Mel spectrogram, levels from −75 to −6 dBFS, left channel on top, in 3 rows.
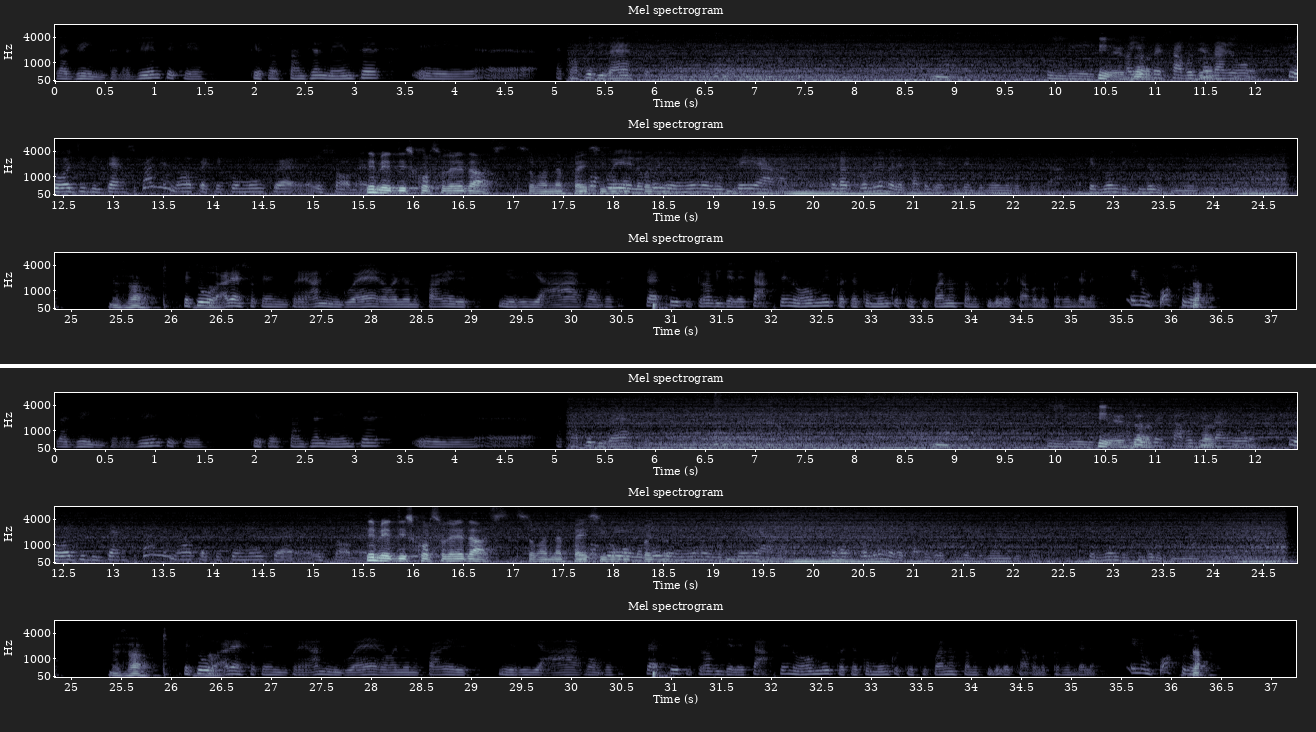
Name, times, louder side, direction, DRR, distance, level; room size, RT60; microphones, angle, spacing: voice 1, 0.0-1.5 2.0-4.8 5.1-7.8 9.9-10.4 10.7-12.0 12.3-15.6 17.6-19.8 20.1-24.1 26.1-30.4 30.7-35.2 35.5-36.3, left 3 dB, 55° left, 0.9 m, -43 dB
sound 1, 5.1-24.7, right 1 dB, 85° right, 4.0 m, -42 dB
voice 2, 10.4-11.0 11.4-11.6 11.9-12.0 15.5-18.6 19.1-19.3 25.4-25.8 26.4-26.5 36.2-36.3, right 1 dB, 30° right, 1.2 m, -32 dB
26.0 x 15.5 x 2.6 m
head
